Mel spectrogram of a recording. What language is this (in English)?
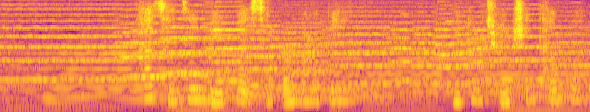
Chinese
